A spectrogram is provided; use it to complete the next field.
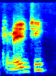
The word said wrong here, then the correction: Kijimi: Kijimi. – Kijimi.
